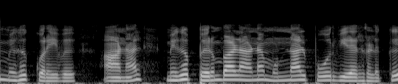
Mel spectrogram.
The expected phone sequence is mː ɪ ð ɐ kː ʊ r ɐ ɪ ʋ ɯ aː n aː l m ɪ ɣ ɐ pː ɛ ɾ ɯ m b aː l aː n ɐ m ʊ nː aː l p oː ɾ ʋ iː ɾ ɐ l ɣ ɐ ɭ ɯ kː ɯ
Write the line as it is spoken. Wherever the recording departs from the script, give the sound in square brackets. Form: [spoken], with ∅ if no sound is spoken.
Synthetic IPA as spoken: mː ɪ [ɣ] ɐ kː ʊ r ɐ ɪ ʋ ɯ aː n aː l m ɪ ɣ ɐ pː ɛ ɾ ɯ m b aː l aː n ɐ m ʊ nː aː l p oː ɾ ʋ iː ɾ ɐ [ɾ] ɣ ɐ ɭ ɯ kː ɯ

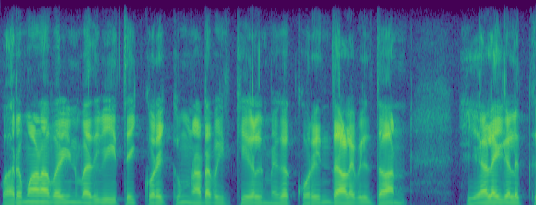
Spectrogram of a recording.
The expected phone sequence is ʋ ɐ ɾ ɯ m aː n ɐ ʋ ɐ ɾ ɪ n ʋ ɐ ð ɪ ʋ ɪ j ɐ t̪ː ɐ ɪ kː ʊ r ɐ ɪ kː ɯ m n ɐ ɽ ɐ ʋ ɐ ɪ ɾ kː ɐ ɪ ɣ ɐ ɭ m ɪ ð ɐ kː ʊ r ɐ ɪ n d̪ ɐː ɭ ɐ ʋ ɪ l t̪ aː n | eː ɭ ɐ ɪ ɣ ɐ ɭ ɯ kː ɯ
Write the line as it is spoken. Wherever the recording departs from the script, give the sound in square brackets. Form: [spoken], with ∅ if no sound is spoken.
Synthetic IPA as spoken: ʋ ɐ ɾ ɯ m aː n ɐ ʋ ɐ ɾ ɪ n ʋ ɐ ð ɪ ʋ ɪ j ɐ t̪ː ɐ ɪ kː ʊ r ɐ ɪ kː ɯ m n ɐ ɽ ɐ ʋ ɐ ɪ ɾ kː ɐ ɪ ɣ ɐ ɭ m ɪ [ɣ] ɐ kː ʊ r ɐ ɪ n d̪ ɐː ɭ ɐ ʋ ɪ l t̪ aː n | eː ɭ ɐ ɪ ɣ ɐ ɭ ɯ kː ɯ

